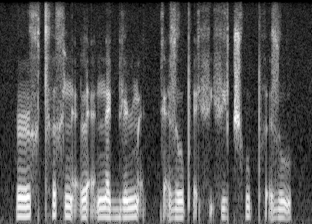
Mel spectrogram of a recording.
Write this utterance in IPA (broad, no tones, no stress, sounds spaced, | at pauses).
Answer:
ə˞ x tʰ ə x n æ̰ l æ̰ n̪ æ bʲ ʌ ɳ m æ̰ kː æ̰ z ʊ pʼ ɛ̰ fʲ ə̰ fʲ ʊ t͡ʃʰ u pʰ ə̰ z u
